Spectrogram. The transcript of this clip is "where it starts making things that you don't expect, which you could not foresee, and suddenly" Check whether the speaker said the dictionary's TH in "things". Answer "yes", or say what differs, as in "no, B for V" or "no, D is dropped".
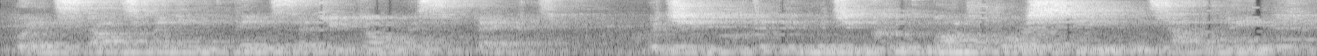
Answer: yes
